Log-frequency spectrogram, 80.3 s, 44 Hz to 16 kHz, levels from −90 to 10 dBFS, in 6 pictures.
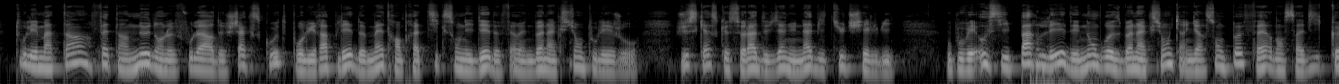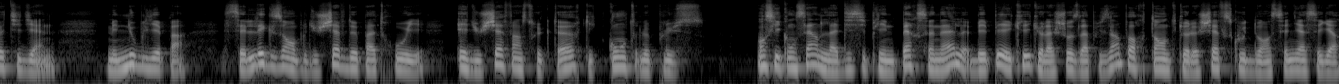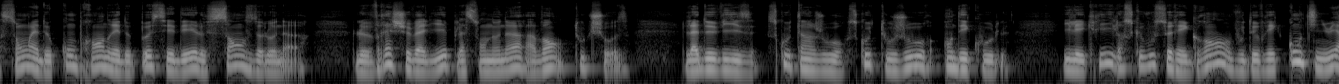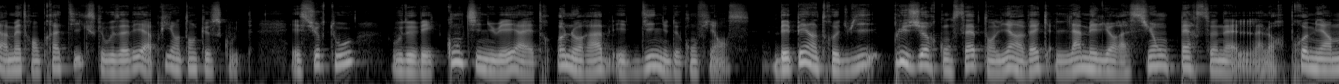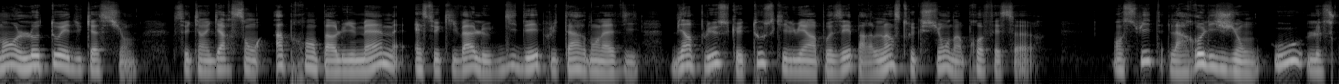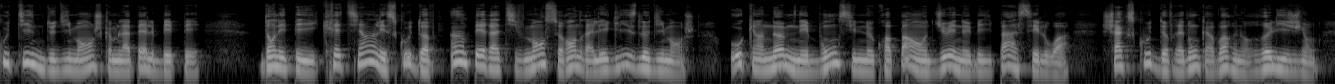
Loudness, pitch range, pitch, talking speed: -36 LUFS, 115-155 Hz, 130 Hz, 185 wpm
